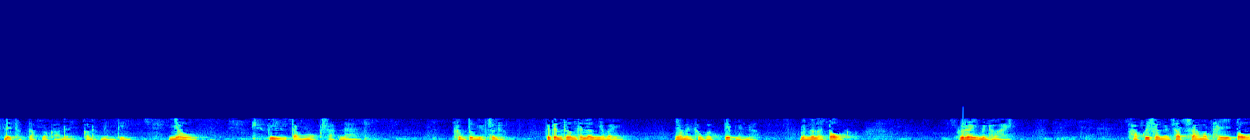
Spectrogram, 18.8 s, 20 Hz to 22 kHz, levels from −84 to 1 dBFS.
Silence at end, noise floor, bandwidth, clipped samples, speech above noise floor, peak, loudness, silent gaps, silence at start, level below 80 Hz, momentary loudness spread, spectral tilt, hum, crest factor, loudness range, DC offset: 0 s; -58 dBFS; 3.6 kHz; under 0.1%; 37 dB; 0 dBFS; -23 LUFS; none; 0.05 s; -64 dBFS; 16 LU; -13 dB/octave; none; 24 dB; 6 LU; under 0.1%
